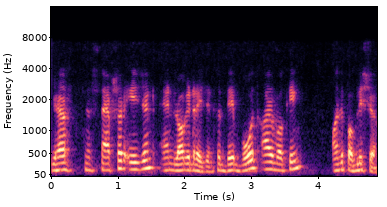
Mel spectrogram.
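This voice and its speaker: Delivery runs fairly quick. The pitch moves up and down in an ordinary way. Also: man, fairly high pitch for a man. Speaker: database trainer. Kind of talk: live training tutorial. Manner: fast.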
